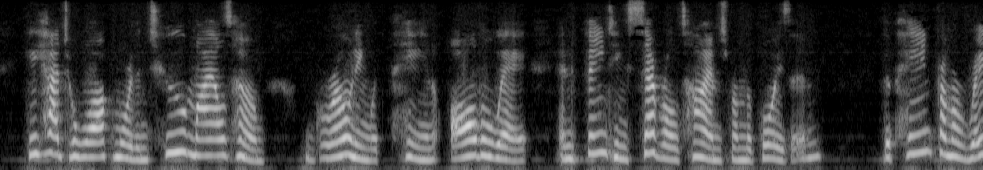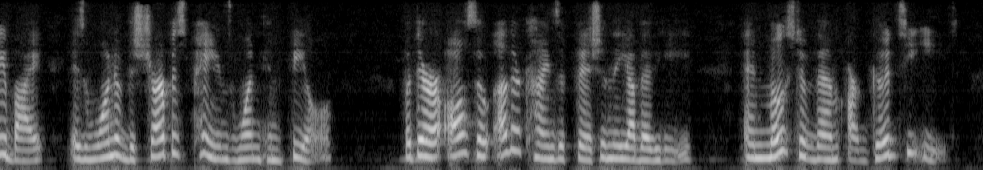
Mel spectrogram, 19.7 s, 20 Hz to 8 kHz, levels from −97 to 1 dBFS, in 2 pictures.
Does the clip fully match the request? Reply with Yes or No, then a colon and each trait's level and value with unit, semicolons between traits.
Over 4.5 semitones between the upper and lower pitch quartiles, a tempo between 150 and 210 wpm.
Yes: average, 4.9 semitones; average, 170 wpm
